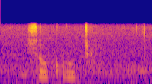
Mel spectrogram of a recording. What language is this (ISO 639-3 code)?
tsn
